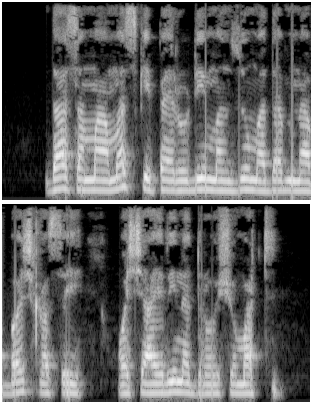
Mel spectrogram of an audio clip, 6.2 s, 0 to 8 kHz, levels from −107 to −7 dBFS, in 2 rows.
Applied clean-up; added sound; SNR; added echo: none; none; none; none.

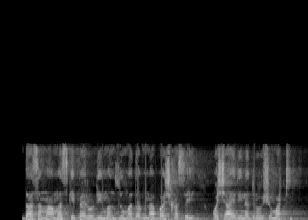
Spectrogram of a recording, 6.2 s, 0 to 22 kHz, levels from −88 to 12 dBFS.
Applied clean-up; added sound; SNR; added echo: neural separator model SepFormer DNS4.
